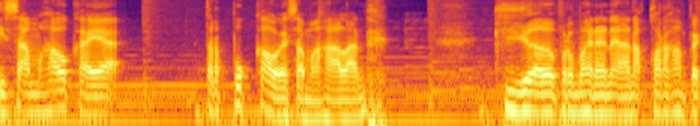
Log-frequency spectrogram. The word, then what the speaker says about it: Haaland: Oh ya, Haaland tuh bacanya Olan, tapi dia tetap gak apa-apa katanya panggil gue Haaland aja.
